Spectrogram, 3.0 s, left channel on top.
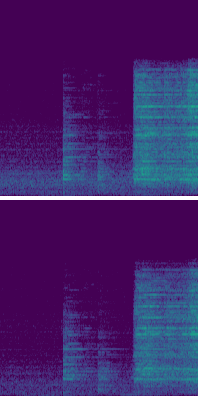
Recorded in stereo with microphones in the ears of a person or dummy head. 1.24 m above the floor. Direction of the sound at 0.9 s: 50° left (ahead or behind).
